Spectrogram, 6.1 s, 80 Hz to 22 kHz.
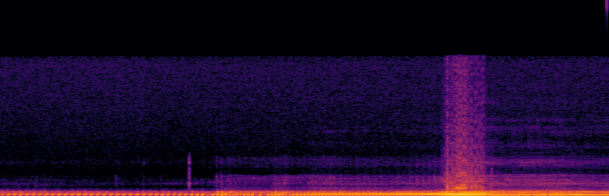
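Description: Yamaha TT 350's single-cylinder four-stroke engine pulling at low revs, its separate firing pulses clearly heard. About two seconds in the throttle opens and the engine note rises. A brief, louder rev goes up and back down about four and a half seconds in.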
